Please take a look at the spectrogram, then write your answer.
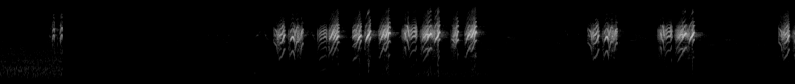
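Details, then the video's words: A barn swallow's chatter call: after a lone chirp and a quiet gap, a dense run of high twittering notes, then spaced pairs of chirps closing out the stretch. "Barn Swallow ? | Voice & Sounds | Chatter call"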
